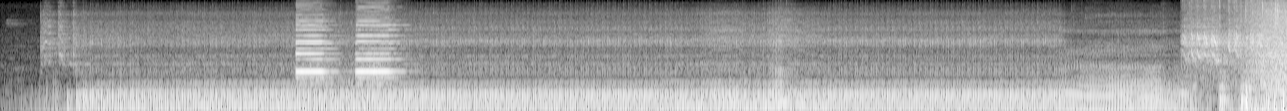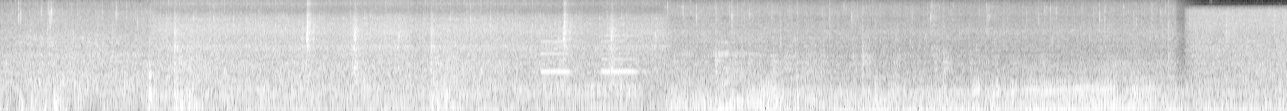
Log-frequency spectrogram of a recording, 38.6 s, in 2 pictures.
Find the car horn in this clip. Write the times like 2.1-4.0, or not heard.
4.4-6.0, 27.4-28.9.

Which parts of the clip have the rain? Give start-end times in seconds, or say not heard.
18.6-38.5.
